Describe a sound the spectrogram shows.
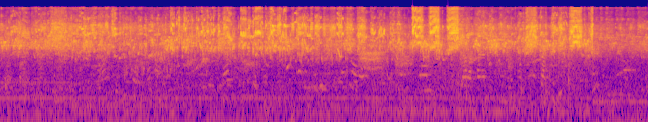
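Many small parrots chirp and chatter loudly.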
